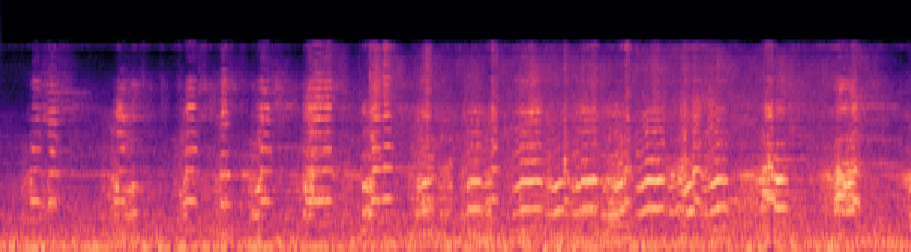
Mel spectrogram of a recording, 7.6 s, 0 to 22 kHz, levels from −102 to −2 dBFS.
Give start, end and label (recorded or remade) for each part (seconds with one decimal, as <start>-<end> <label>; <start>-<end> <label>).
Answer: 0.0-7.6 remade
